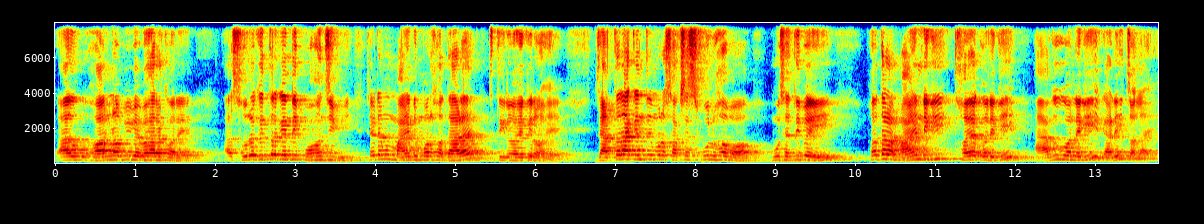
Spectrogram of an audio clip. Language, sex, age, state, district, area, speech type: Odia, male, 45-60, Odisha, Khordha, rural, spontaneous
